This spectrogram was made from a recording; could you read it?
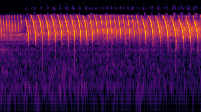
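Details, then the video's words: Caged canary singing: after a brief opening phrase, a long fast trill of identical downward-sweeping whistled notes repeated about four times a second, clean and steady with no other sounds. "burung gacor dorrr dalam sangkar keramat"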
